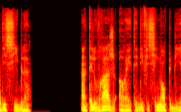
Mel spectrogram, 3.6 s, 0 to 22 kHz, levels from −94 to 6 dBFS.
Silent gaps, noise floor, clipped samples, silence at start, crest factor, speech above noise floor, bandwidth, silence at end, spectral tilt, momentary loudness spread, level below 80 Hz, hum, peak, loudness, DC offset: none; -86 dBFS; under 0.1%; 0 s; 18 dB; 66 dB; 17 kHz; 0 s; -4.5 dB/octave; 6 LU; -32 dBFS; none; -4 dBFS; -21 LUFS; under 0.1%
